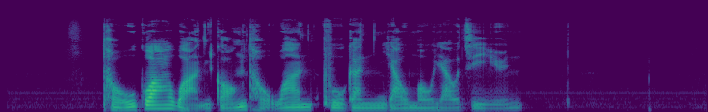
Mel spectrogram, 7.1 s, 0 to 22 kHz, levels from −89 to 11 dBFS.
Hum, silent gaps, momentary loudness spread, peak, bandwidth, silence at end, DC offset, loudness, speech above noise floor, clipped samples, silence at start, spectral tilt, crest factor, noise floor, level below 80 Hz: none; none; 15 LU; -4 dBFS; 11.5 kHz; 1.9 s; under 0.1%; -29 LUFS; 48 dB; under 0.1%; 1.05 s; -5.5 dB/octave; 28 dB; -77 dBFS; -60 dBFS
